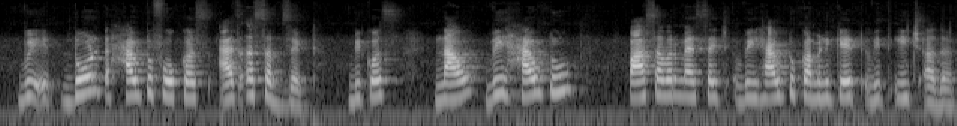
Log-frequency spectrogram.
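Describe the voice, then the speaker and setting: Someone speaks with an Indian accent at a moderate pace with ordinary pitch variation. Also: woman, high pitch for a woman. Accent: Indian (Marathi) English. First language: Marathi. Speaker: English teacher. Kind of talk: tutorial. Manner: halting.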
